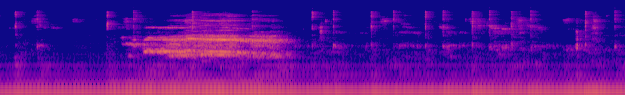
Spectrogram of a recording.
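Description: A single long animal call starting about two seconds in and lasting some two and a half seconds, over faint, scattered computer mouse clicks.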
